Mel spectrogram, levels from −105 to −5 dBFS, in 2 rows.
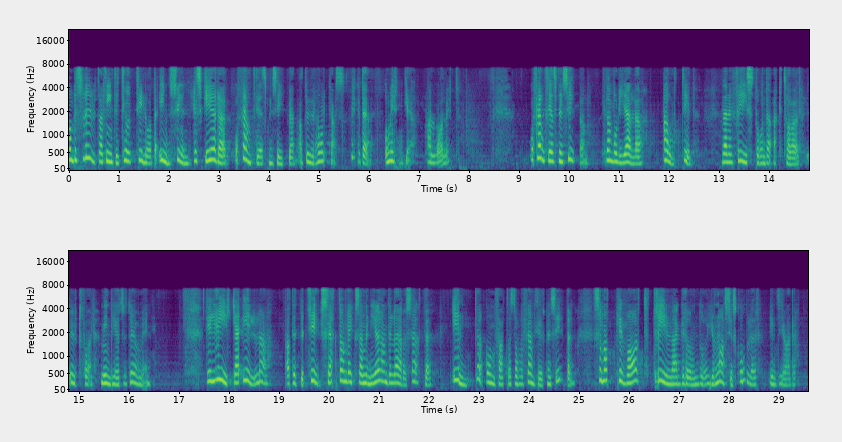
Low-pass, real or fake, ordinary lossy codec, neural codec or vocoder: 7.2 kHz; fake; none; codec, 16 kHz in and 24 kHz out, 0.6 kbps, FireRedTTS-2 codec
